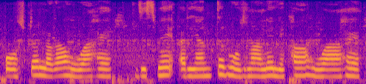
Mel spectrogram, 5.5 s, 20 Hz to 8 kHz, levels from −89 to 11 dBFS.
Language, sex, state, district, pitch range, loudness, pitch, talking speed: Hindi, female, Uttar Pradesh, Lalitpur, 210-230 Hz, -13 LUFS, 215 Hz, 120 wpm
